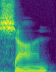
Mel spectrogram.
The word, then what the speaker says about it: Shawn: Apparently, SHAWN was an adjusted spelling of Sean, more like an Americanized version, because people couldn't grasp like the phonetics of SEAN being pronounced as Sean.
